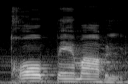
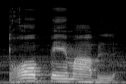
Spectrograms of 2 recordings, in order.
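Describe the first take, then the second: The two takes are said the same way.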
